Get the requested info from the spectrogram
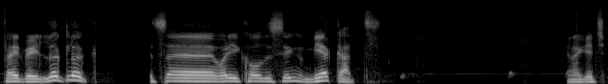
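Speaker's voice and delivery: ordinary talk, nothing marked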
